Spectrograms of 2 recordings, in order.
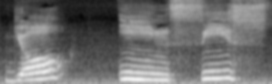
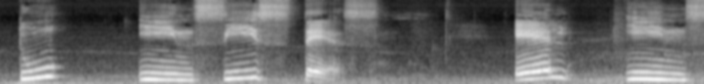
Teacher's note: it is syllable number 2 that gets pronunciation emphasis, and these are 3-syllable words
